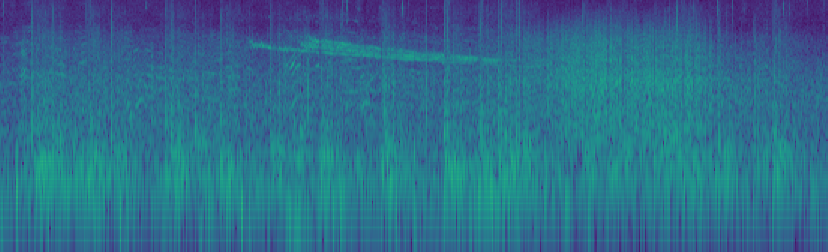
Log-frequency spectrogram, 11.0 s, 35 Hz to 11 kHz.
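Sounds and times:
fireworks booming and cracking: 0:00.0 - 0:11.0
fireworks crackling: 0:00.0 - 0:11.0
high falling whistle: 0:03.3 - 0:06.6.

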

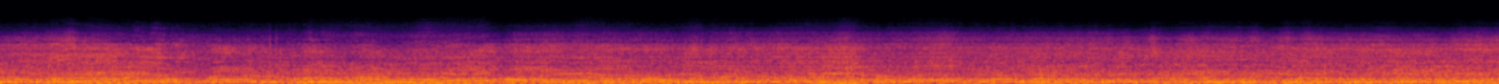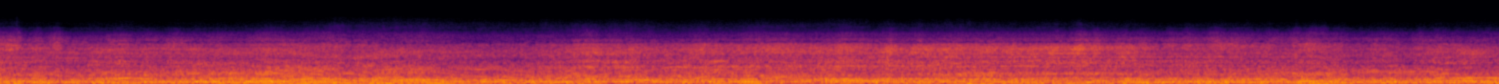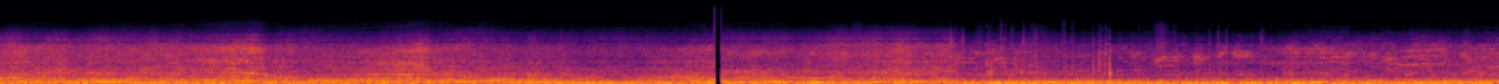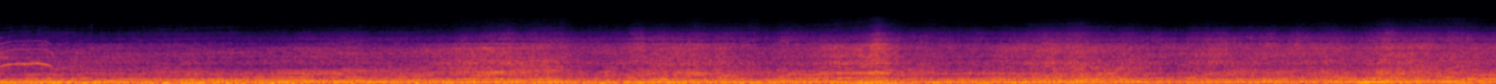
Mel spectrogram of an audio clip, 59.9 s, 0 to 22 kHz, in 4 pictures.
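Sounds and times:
race car engines accelerating: 0:00.0 - 0:59.9.

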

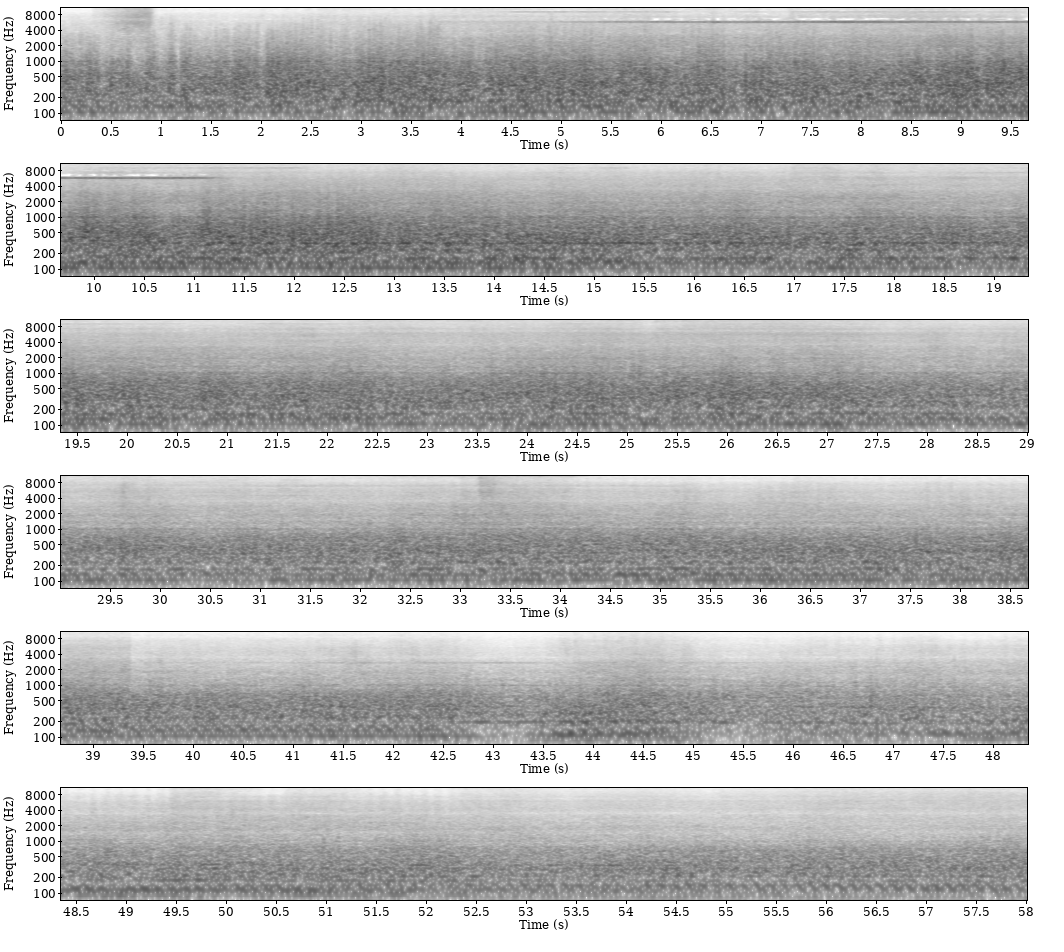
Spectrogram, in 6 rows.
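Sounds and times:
train wheels on rail: 0:00.0 - 0:58.0
faint wheel squeals: 0:05.3 - 0:11.4, 0:41.5 - 0:43.6.

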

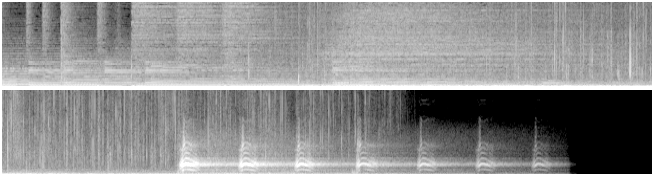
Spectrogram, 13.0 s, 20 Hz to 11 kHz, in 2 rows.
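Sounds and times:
wood fire crackling: 0:01.3 - 0:11.0
low rumble: 0:01.5 - 0:10.7
crow cawing: 0:08.2 - 0:12.1.

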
